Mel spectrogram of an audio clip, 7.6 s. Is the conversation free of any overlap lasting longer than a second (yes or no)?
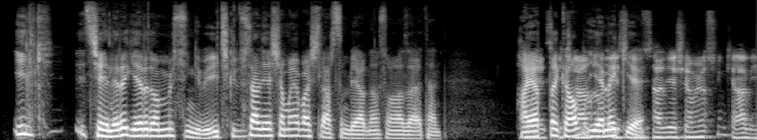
no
